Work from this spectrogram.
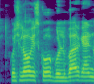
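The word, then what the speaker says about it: Guldberg: कुछ लोग इसको गुल्डबर्ग एंड वागे कहते हैं, कुछ लोग इसको गुल्डबर्ग एंड वेज कहते हैं। तो बोलने का अलग अलग तरीका हो सकता है।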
